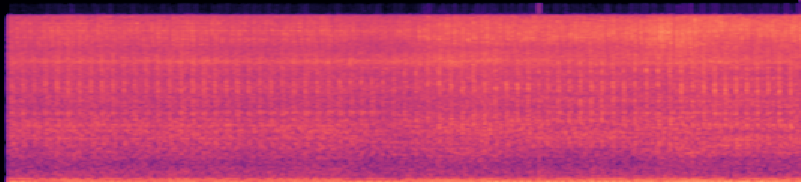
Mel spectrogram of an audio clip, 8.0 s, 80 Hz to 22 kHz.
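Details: Ford Ranger 4.0 OHV V6 idling with a steady deep knock in time with engine rotation after being hydrolocked; rod knock suspected, not confirmed.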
